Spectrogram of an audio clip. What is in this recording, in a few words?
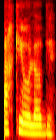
"archéologue", francés; profesiones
